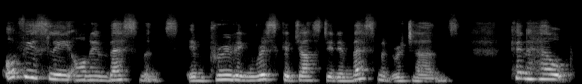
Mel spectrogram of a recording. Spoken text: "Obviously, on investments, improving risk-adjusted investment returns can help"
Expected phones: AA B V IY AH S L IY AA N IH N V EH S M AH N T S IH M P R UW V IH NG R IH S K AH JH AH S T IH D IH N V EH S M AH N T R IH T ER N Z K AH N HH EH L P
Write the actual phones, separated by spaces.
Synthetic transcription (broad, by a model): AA B V IY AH S L IY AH N IH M V EH S M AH N T S IH M P R UW V IH NG R IH S K AH JH AH S T IH D IH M V EH S M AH N T R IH T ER N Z K AH N HH EH L P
